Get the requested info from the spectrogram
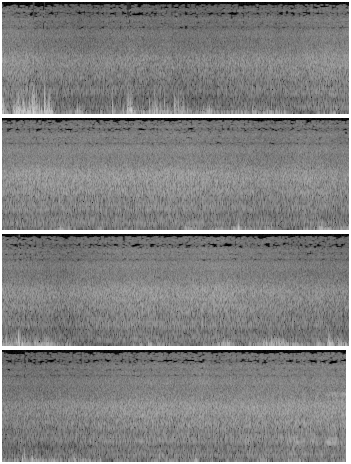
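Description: Steady airy background hiss like a room fan, with irregular low rumbles of air buffeting the microphone, strongest at the start and flaring up again several times.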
